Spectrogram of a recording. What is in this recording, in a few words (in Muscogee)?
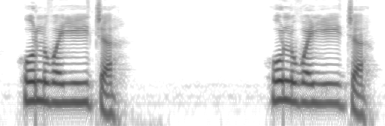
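"holwvyecv", Muscogee word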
